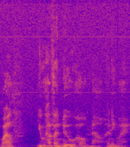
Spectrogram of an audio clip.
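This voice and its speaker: An actor playing a measured, earnest male investigator in a video game, formal and tactful. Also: low-pitched, expressive, warm tone, a little hiss or hum. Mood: concerned, careful. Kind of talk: dramatic video game voice acting.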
